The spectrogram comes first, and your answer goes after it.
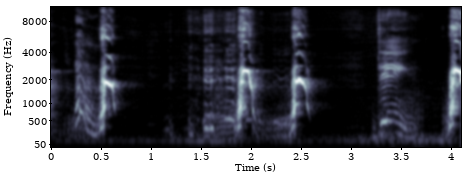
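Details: Shrill barks from a house Shih Tzu confronting its window reflection, four or five spaced yaps mixed with a woman's calm talking.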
